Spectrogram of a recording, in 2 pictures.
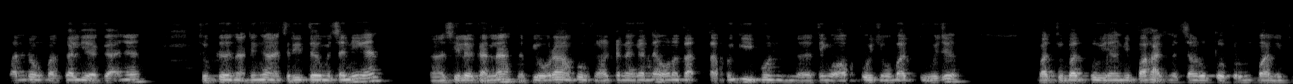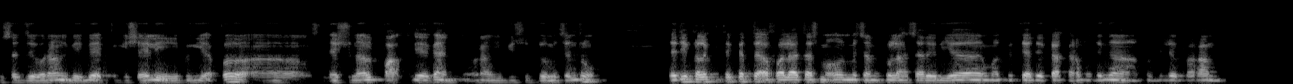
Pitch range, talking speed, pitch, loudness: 95-115 Hz, 160 wpm, 105 Hz, -26 LUFS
